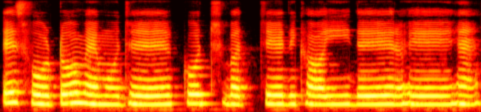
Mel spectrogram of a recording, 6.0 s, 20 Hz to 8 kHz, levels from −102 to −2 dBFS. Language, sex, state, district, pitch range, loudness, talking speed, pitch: Hindi, female, Madhya Pradesh, Umaria, 225-245 Hz, -15 LUFS, 100 wpm, 235 Hz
